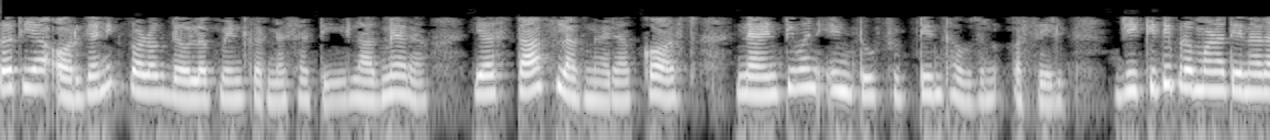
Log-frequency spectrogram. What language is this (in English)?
Marathi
